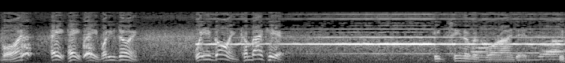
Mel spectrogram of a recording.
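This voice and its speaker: An actor playing a curious, earnest man in an old radio drama, musing and hesitant as he recalls days on the beach with his dog. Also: mid-range voice. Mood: startled, calling out, then wistful narration. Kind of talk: old radio drama acting and first-person narration. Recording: noisy, dull old radio broadcast recording.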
